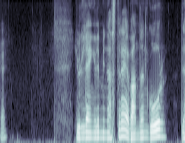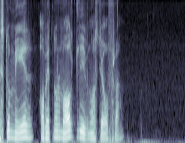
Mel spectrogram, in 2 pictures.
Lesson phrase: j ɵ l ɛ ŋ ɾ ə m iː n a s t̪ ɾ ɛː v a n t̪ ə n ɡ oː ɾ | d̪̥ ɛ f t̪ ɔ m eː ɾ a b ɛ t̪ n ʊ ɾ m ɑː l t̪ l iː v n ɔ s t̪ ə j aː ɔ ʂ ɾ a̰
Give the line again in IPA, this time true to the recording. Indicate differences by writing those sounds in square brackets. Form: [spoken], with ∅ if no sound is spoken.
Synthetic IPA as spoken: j ɵ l ɛ ŋ ɾ ə m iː n a s t̪ ɾ ɛː v a n [d̪] ə n ɡ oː ɾ | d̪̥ ɛ [s] t̪ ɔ m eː ɾ a [v] ɛ t̪ n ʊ ɾ m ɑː l t̪ l iː v [m] ɔ s t̪ ə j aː ɔ [f] ɾ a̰

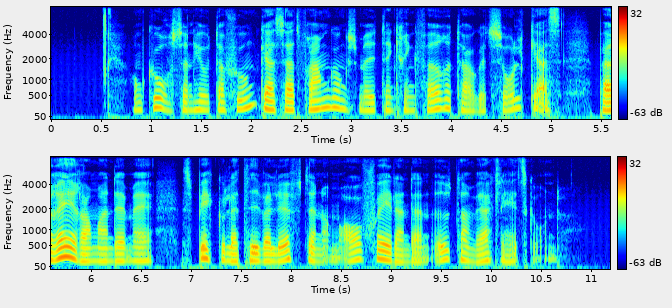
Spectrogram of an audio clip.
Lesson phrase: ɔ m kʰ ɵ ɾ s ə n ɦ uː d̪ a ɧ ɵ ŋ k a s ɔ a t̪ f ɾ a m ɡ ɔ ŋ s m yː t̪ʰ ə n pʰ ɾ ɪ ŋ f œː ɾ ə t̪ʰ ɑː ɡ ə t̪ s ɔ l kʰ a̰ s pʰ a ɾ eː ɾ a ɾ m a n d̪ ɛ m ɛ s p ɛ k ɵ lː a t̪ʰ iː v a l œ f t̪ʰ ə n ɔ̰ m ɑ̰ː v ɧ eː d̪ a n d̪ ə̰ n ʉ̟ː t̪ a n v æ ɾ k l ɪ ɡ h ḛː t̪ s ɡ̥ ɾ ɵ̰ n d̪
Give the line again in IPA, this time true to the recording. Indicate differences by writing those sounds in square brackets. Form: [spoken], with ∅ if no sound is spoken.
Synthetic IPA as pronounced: ɔ m kʰ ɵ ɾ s ə n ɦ uː [t̪] a ɧ ɵ ŋ k a s ɔ a t̪ f ɾ a m ɡ ɔ ŋ s m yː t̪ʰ ə n [kʰ] ɾ ɪ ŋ f œː ɾ ə t̪ʰ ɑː ɡ ə t̪ s ɔ l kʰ a̰ s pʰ a ɾ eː ɾ a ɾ m a n d̪ ɛ m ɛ s p ɛ k ɵ [l] a t̪ʰ iː v a l œ f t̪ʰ ə n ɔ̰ m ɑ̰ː v ɧ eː d̪ a n d̪ ə̰ n ʉ̟ː t̪ a n v æ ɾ k l ɪ ɡ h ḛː t̪ s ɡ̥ ɾ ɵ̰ n d̪

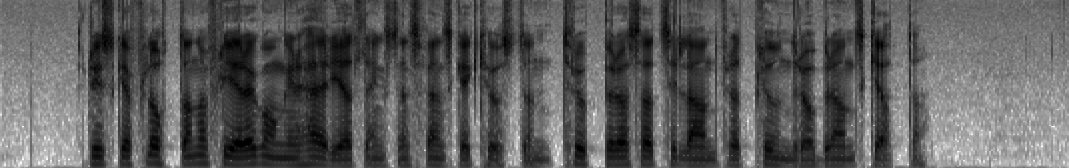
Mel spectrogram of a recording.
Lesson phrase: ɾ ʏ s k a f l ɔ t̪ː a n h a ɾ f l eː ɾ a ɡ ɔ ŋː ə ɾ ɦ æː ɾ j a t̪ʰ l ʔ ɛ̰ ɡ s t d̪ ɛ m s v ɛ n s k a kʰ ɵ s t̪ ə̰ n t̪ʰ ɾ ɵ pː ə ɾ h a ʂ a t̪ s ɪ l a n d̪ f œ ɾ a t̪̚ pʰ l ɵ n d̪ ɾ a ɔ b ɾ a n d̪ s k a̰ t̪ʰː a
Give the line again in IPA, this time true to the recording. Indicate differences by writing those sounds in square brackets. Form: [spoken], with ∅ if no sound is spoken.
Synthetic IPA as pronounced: ɾ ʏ s k a f l ɔ t̪ː a n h a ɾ f l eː ɾ a ɡ ɔ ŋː ə ɾ ɦ [æ] ɾ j a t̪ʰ l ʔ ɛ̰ [ŋ] s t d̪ ɛ [n] s v ɛ n s k a kʰ ɵ s t̪ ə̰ n t̪ʰ ɾ ɵ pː ə ɾ h a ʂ a t̪ s ɪ l a n d̪ f œ ɾ a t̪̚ pʰ l ɵ n d̪ ɾ a ɔ b ɾ a n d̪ s k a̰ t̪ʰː a

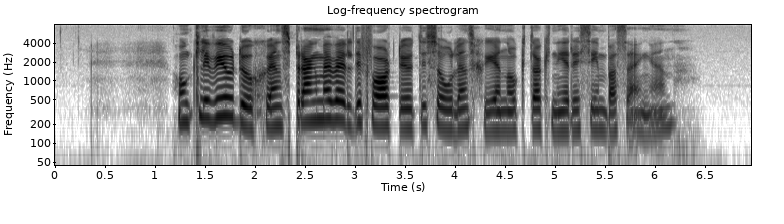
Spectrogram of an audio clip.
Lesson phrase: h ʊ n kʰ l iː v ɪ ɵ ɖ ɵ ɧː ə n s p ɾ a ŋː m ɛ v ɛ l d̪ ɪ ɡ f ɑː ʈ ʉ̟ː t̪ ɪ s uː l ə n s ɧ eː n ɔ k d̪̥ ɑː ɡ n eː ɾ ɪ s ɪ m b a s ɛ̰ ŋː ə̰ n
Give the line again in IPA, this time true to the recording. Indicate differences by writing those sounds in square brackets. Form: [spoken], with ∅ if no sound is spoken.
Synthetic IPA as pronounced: h ʊ n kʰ l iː v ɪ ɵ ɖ ɵ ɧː ə n s p ɾ a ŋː m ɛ v ɛ l d̪ ɪ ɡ f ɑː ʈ ʉ̟ː t̪ ɪ s uː l ə n s ɧ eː n ɔ k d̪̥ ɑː [k] n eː ɾ ɪ s ɪ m b a s ɛ̰ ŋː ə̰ n

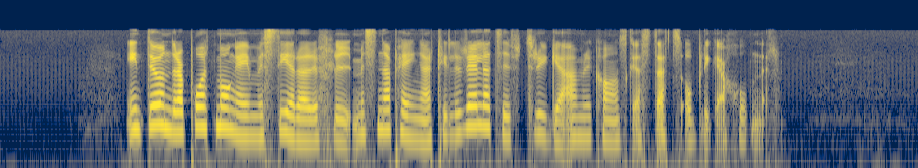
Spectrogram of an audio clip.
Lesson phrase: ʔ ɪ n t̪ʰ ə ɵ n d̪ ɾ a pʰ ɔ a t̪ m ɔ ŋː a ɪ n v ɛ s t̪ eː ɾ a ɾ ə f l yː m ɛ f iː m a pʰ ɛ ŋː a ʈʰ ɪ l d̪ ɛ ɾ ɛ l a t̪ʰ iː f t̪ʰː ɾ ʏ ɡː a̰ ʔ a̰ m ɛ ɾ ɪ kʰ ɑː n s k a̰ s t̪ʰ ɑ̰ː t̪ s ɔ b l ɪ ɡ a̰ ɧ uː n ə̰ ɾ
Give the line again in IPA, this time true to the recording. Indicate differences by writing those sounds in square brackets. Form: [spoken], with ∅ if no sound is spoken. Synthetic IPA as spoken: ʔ ɪ n [t̪] ə ɵ n d̪ ɾ a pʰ ɔ a t̪ m ɔ ŋː a ɪ n v ɛ s t̪ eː ɾ a ɾ ə f l yː m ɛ [s] iː [n] a pʰ ɛ ŋː a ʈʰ ɪ l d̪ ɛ ɾ ɛ l a t̪ʰ iː f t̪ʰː ɾ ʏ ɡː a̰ ʔ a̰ m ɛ ɾ ɪ kʰ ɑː n s k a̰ s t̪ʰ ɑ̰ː t̪ s ɔ b l ɪ ɡ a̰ ɧ uː n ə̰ ɾ

